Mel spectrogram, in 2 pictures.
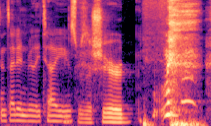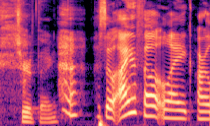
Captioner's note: laughs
